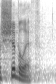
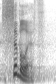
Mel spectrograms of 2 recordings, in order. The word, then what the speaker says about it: Shibboleth: If he said no, they would say to him, say now Shibboleth. But he said Sibboleth, for he cannot pronounce it correctly.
